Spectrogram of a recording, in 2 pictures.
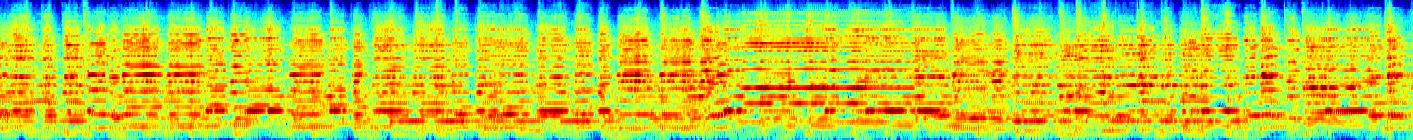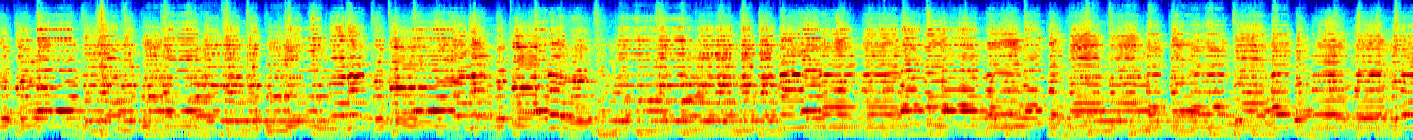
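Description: Button accordion playing a lively chamamé melody in quick, shifting notes, with an acoustic guitar strumming the rhythm underneath.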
